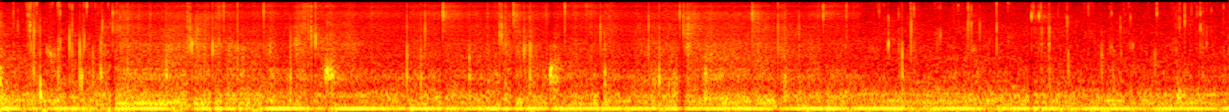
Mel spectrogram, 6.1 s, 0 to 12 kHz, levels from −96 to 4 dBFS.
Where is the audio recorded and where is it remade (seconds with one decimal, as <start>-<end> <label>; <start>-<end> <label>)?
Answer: 0.0-0.6 recorded; 0.6-4.3 remade; 4.3-6.1 recorded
